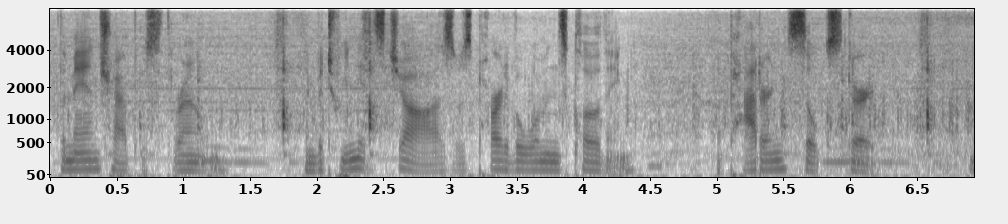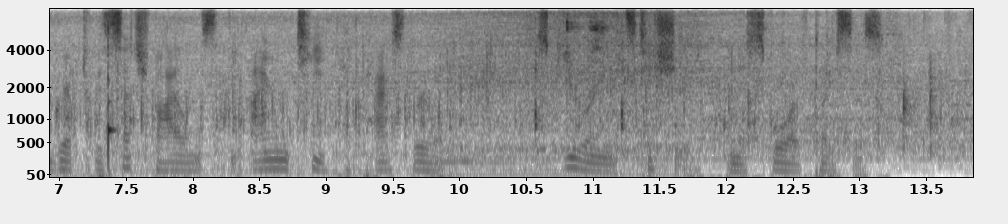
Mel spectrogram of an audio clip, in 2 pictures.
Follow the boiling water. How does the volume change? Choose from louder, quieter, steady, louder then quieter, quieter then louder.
louder then quieter.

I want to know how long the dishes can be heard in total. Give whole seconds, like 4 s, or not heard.
not heard.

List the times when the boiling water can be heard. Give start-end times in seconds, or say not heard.
0.0-13.8.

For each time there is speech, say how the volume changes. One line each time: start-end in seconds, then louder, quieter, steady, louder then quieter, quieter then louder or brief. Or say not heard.
0.0-13.2 steady.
